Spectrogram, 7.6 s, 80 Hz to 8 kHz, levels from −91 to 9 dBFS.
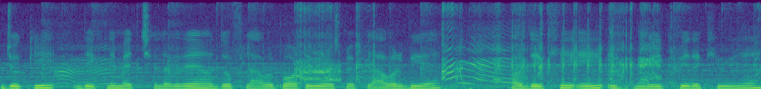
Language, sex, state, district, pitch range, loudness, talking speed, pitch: Hindi, female, Uttar Pradesh, Etah, 180-195 Hz, -14 LUFS, 210 wpm, 185 Hz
